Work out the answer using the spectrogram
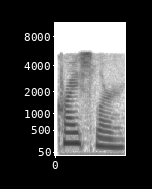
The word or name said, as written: Kreisler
